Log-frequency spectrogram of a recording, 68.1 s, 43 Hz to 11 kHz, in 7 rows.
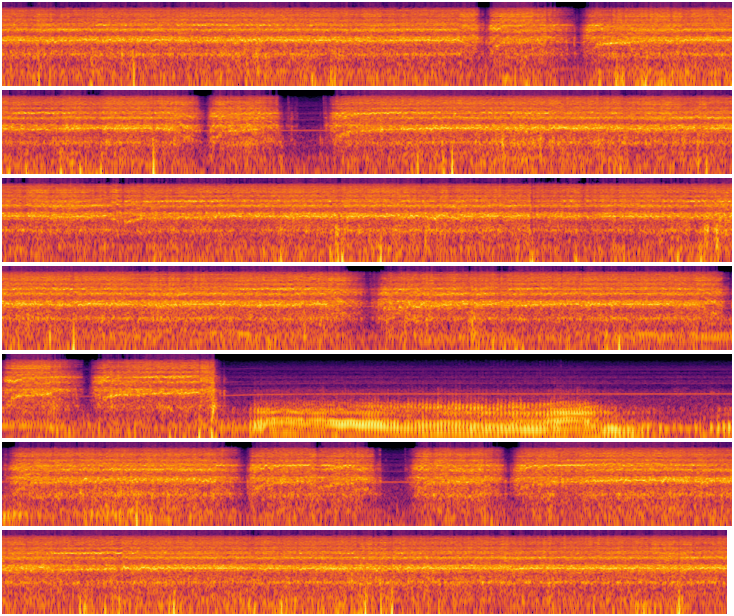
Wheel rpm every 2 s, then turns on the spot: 230, 230, 220, 120, 190, 220, 90, 170, 230, 220, 210, 230, 230, 230, 220, 220, 190, 150, 230, 160, 130, 0, 0, 0, 90, 190, 140, 120, 190, 220, 230, 230, 230, 230.
38-40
